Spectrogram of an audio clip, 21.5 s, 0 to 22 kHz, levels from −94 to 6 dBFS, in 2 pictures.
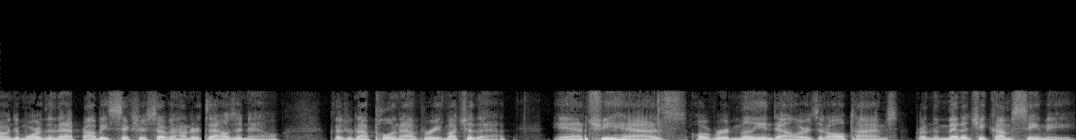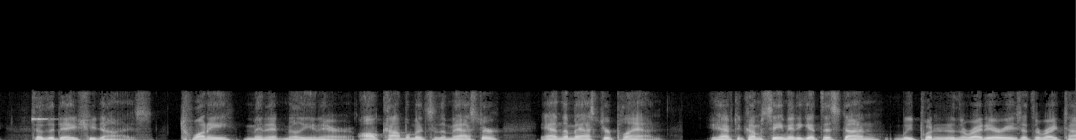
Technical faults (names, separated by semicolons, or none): packet loss on an ADPCM call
